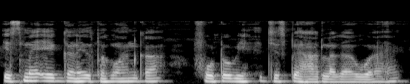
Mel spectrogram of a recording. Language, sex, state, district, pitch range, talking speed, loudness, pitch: Hindi, male, Gujarat, Valsad, 135-145 Hz, 205 wpm, -15 LUFS, 140 Hz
